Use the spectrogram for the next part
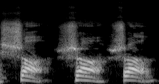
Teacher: तालव्य श मतलब ये वाला जो स है, इसका उच्चारण स्थान तालु है। जब हम इसको बोलेंगे तो हमारे तालु टच होते हैं, श बोलो, देखो सीटी बजेगी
